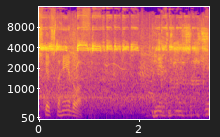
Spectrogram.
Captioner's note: whistle blowing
